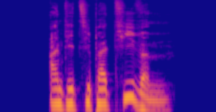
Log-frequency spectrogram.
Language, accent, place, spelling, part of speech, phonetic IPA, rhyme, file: German, Germany, Berlin, antizipativem, adjective, [antit͡sipaˈtiːvm̩], -iːvm̩, De-antizipativem.ogg
- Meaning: strong dative masculine/neuter singular of antizipativ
